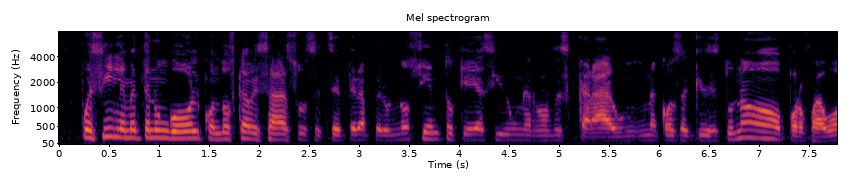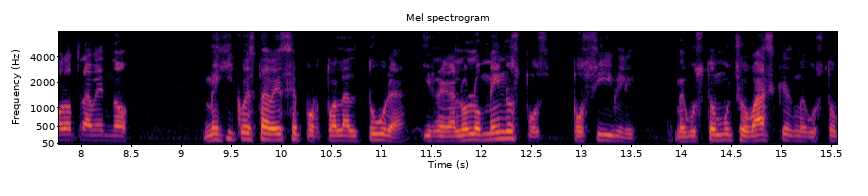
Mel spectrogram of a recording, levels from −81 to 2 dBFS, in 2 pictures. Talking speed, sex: 195 wpm, male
